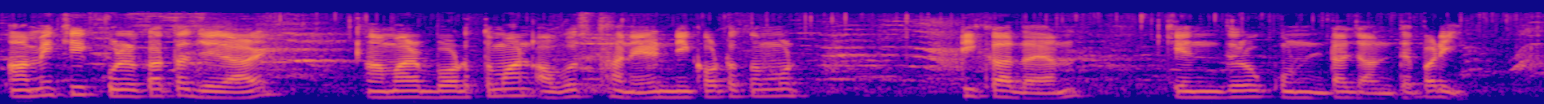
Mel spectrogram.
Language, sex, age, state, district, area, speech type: Bengali, male, 45-60, West Bengal, Purba Bardhaman, urban, read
